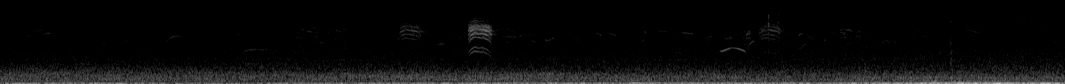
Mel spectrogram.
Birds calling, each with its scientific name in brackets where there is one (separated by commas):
Eurasian Skylark (Alauda arvensis), Hawaii Amakihi (Chlorodrepanis virens)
